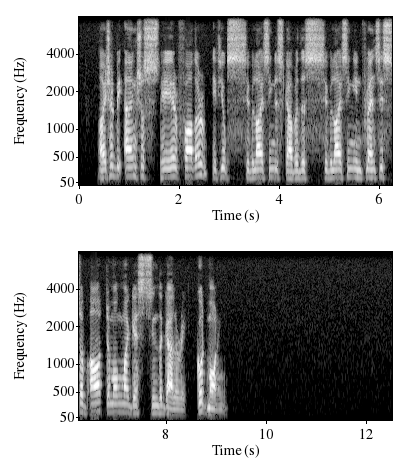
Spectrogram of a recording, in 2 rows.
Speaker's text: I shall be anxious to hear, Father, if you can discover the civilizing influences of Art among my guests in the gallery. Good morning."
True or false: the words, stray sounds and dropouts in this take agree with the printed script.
false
